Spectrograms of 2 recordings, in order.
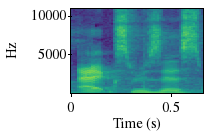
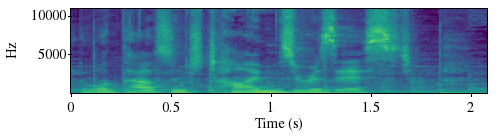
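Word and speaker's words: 1000xRESIST: played the demo and I've been mispronouncing it as X resist when it it has been confirmed it's 1,000 times resist um all right and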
